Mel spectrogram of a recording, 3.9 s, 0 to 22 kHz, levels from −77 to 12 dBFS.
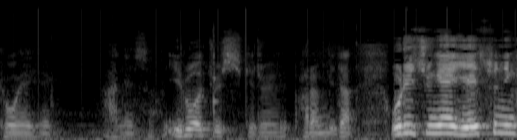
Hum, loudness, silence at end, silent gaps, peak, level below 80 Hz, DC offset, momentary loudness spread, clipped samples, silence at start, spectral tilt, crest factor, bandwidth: none; -19 LUFS; 0 s; none; -4 dBFS; -52 dBFS; under 0.1%; 26 LU; under 0.1%; 0 s; -4.5 dB/octave; 18 dB; 9.8 kHz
